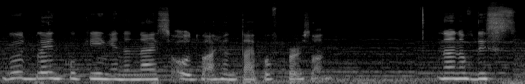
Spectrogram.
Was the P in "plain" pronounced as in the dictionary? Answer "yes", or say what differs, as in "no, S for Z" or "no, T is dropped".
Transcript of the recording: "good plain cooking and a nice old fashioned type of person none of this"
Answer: no, B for P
